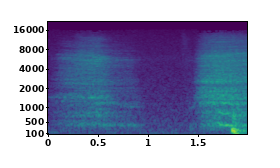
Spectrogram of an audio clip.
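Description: A deep breath: a long, soft airy inhale, a short pause, then a louder breathy exhale with a brief nasal snort near its end.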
